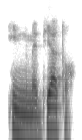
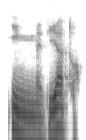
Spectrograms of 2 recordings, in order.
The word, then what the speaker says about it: inmediato: Nosotros no decimos inmediato, decimos inmediato.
